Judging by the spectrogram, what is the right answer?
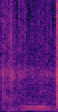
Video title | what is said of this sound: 어디에서도 못 먹는 갑오징어 통찜 크림파스타를 먹어보겠습니다! | 여기 소리를 한번 들어 보세요 … 엄청나게 딱딱한 소리가납니다요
